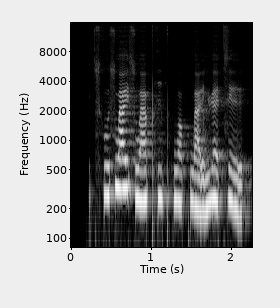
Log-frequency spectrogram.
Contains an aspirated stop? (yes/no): yes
